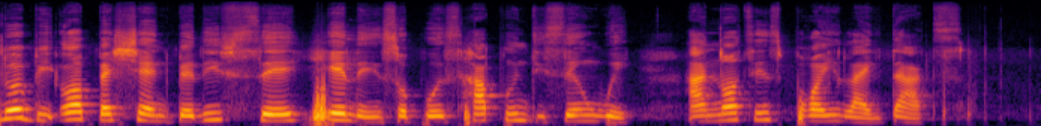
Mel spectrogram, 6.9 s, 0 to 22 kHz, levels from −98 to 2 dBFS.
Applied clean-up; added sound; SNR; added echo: none; none; none; none.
